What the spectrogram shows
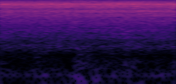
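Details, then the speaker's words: Cheap used blaster cabinet's air filter regulator: a steady airy hiss over a low rumble as air passes straight through. The regulator is faulty (toast), passing air without regulating, so the cabinet was fed straight from the compressor instead. "so we have an update that regulator filter regulator thingy is toast just passing not doing anything"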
